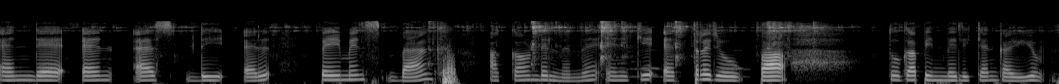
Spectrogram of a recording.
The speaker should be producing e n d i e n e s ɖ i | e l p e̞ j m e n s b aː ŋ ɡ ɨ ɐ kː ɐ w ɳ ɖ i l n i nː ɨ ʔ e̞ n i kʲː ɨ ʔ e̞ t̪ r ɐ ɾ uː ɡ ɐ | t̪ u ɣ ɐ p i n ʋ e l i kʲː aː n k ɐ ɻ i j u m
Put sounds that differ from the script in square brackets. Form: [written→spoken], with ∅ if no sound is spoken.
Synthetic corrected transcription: e n d [i→e] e n e s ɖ i | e l p e̞ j m e n s b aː ŋ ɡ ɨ ɐ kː ɐ w ɳ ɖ i l n i nː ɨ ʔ e̞ n i kʲː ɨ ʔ e̞ t̪ r ɐ ɾ uː [ɡ→b] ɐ | t̪ u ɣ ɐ p i n ʋ e l i kʲː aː n k ɐ ɻ i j u m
